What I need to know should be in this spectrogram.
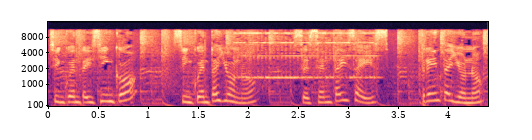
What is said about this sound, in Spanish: ¡Ay, tenemos llamada!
